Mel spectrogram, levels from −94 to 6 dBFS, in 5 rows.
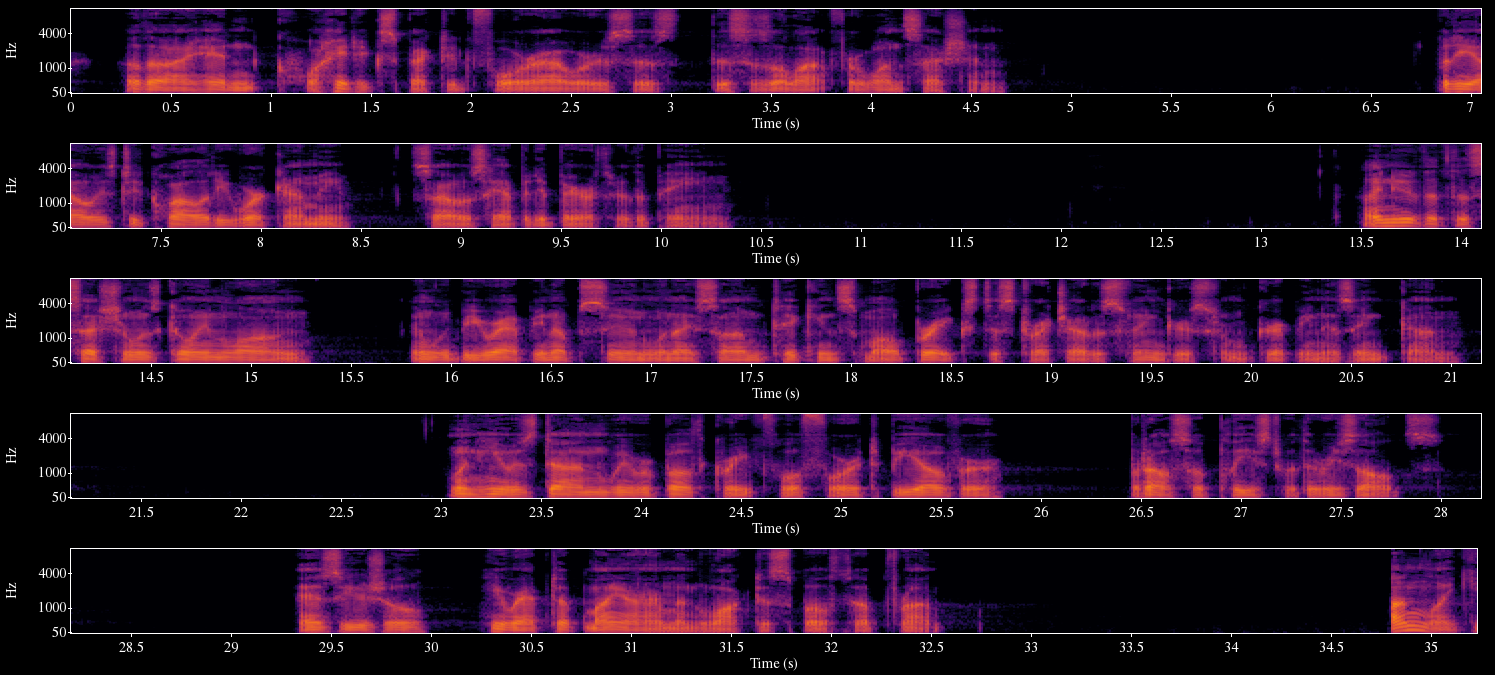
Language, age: English, 40-59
